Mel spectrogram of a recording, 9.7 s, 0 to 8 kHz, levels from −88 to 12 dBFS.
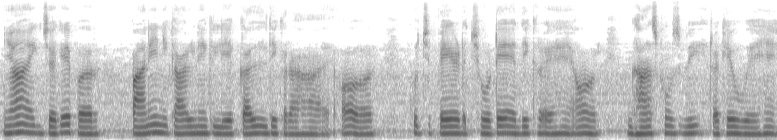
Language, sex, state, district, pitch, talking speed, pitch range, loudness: Hindi, male, Uttar Pradesh, Budaun, 150 Hz, 160 wpm, 140-155 Hz, -30 LUFS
